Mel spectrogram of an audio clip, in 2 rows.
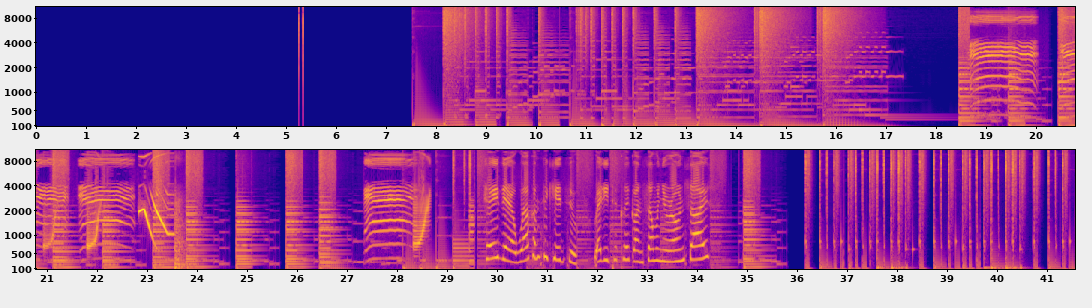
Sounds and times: Music: 7.5 - 41.5.

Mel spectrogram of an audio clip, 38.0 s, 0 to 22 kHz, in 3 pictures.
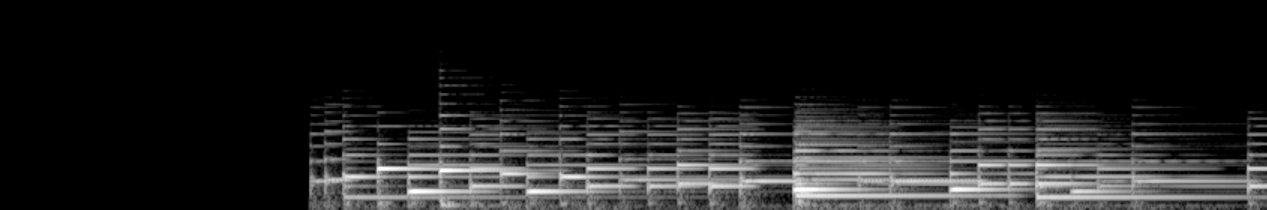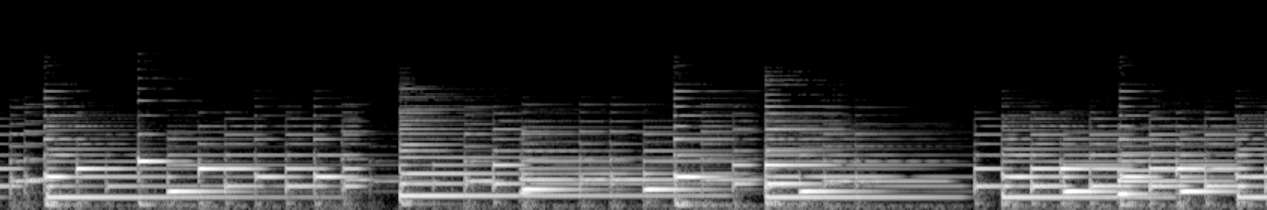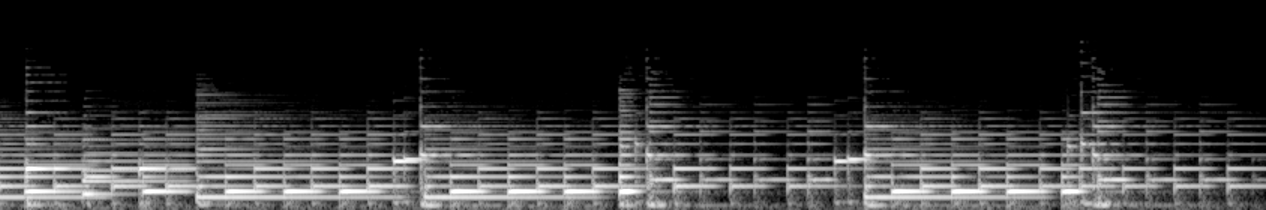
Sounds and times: Music: 3.1 - 38.0.

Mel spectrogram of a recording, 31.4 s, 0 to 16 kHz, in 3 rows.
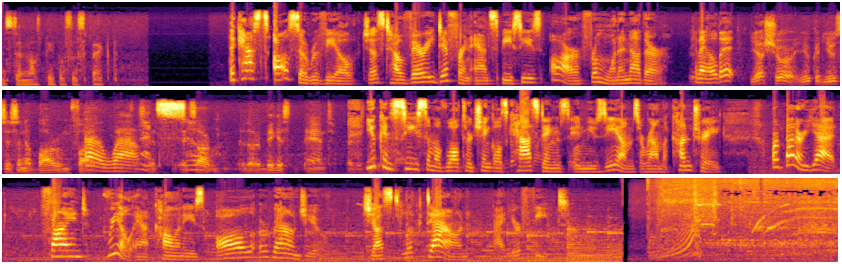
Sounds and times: Speech: 0.0 - 1.4, 2.8 - 19.5, 20.1 - 20.9, 21.5 - 28.0.

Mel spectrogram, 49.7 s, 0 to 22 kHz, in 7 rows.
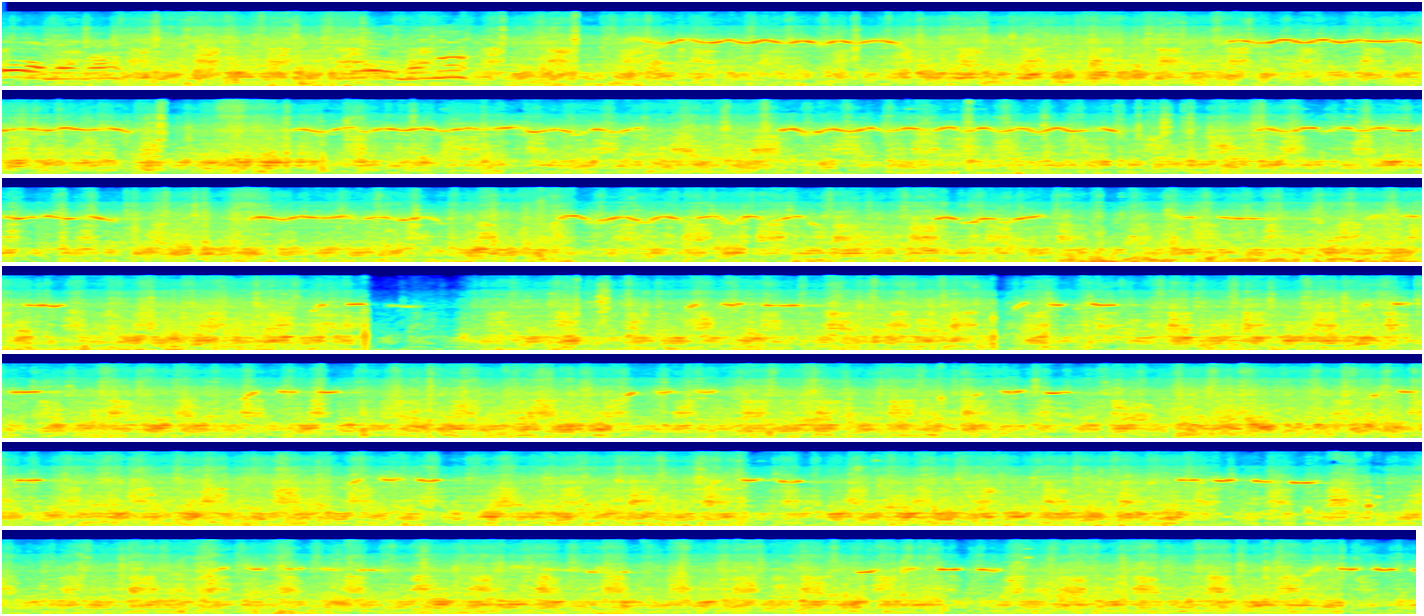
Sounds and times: Whimper (dog): 6.1 - 8.0, 41.3 - 42.1, 49.0 - 49.6.

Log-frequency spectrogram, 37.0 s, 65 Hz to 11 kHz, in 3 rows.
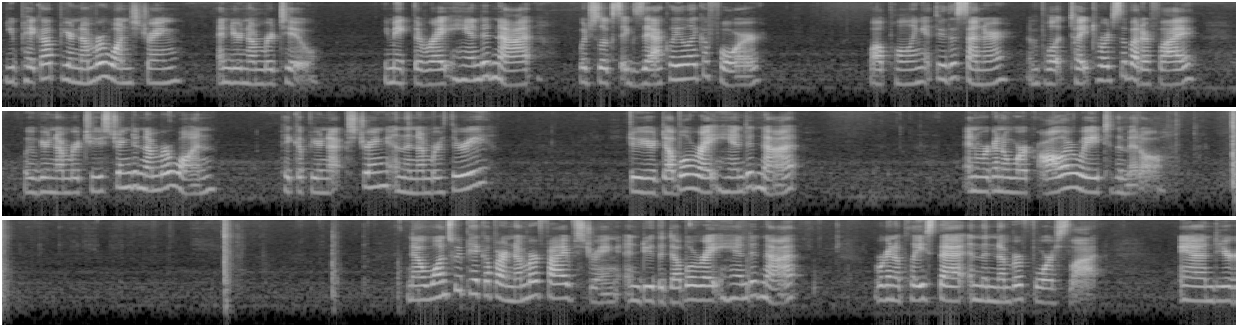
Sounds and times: Speech: 0.0 - 3.2, 3.9 - 7.7, 8.7 - 12.0, 12.6 - 14.6, 15.2 - 17.3, 18.6 - 20.4, 22.0 - 24.1, 28.8 - 32.8, 33.5 - 35.7, 36.5 - 37.0.

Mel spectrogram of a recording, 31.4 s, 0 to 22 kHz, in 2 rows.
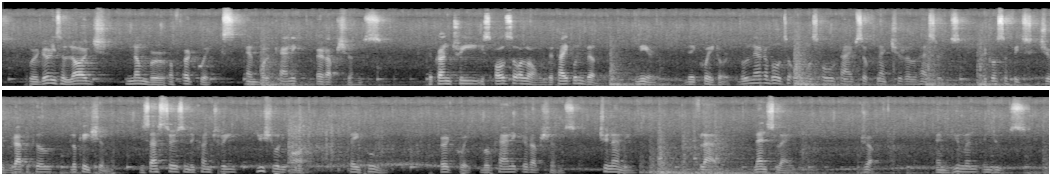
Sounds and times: Water: 0.0 - 31.4.

